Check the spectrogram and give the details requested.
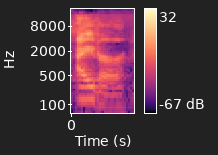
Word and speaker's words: Ada: would ask her, like, if somebody said, "Oh, that's Ader." And you would say, "How do you spell that?" And they would say, "A D A." And you would go like, "Oh, Ada." And they would look at you so funny. Like, "No, that's Ader."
